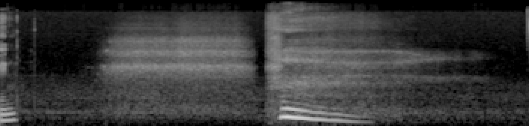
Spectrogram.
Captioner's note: inhaling and exhaling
